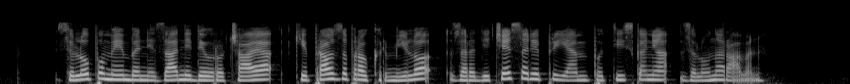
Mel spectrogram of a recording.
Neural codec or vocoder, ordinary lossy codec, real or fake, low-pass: none; none; real; 7.2 kHz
